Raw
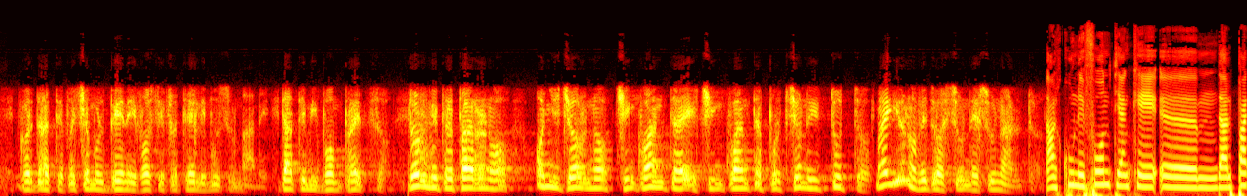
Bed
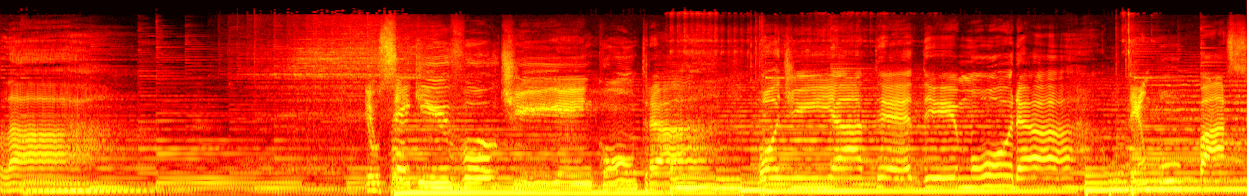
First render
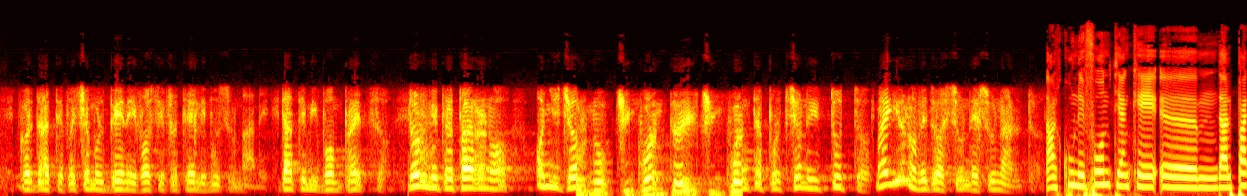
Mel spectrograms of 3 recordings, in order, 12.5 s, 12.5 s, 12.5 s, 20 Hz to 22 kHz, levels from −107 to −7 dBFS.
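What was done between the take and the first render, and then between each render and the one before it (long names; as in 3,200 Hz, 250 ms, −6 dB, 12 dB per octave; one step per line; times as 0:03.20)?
0:05.77–0:07.43: frequency shifter −250 Hz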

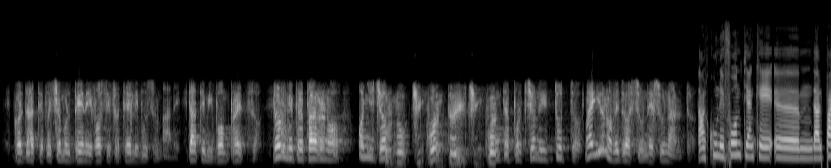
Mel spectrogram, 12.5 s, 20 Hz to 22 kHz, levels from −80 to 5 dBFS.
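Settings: high-pass filter 500 Hz 12 dB per octave
downward expander −42 dBFS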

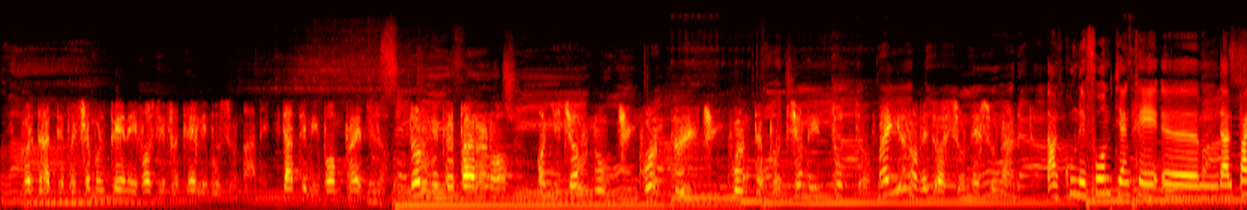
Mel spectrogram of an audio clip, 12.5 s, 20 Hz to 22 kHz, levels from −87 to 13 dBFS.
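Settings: mix in bed −12 dB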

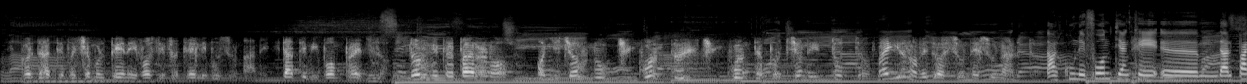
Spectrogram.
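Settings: level +2.5 dB
brickwall limiter −3 dBFS, peak gain reduction 1 dB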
